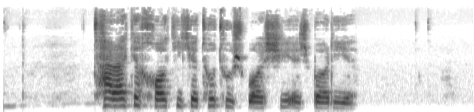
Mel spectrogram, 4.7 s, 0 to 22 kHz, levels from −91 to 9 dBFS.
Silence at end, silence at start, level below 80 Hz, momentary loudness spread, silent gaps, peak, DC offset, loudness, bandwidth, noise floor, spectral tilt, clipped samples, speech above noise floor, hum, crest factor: 1.2 s; 0.95 s; -78 dBFS; 9 LU; none; 0 dBFS; under 0.1%; -17 LUFS; 16.5 kHz; -67 dBFS; 0.5 dB/octave; under 0.1%; 50 dB; none; 20 dB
